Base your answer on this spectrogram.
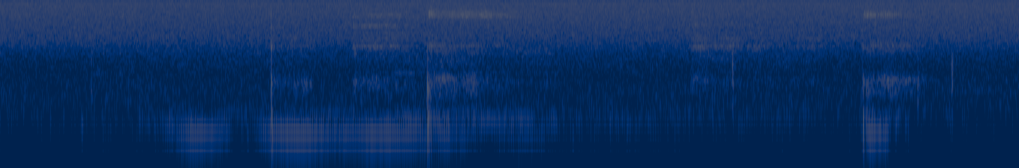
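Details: Snoring dog indoors, a low droning rumble with faint harmonics lasting about three seconds, then quiet breathing, a shorter snore near the end, and scattered small clicks and rustles.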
